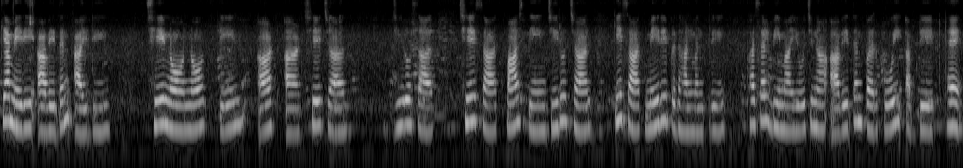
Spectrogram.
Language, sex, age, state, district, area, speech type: Hindi, female, 60+, Uttar Pradesh, Hardoi, rural, read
